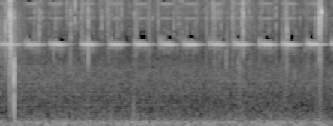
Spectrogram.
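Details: Crickets chirping at night in a forest beside a campfire: short high chirps repeated steadily, about three per second, over a low crackling rumble of fire with occasional sharp pops.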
